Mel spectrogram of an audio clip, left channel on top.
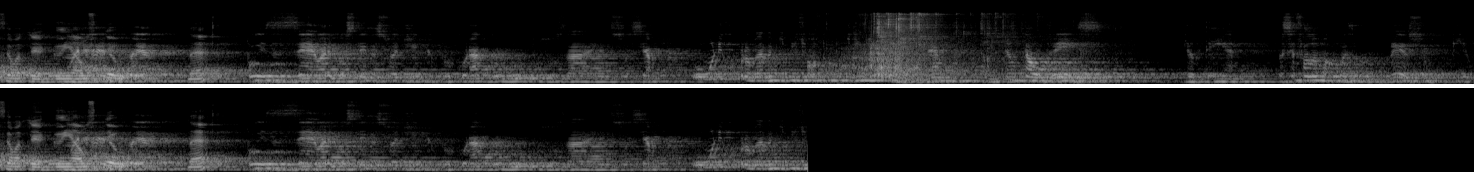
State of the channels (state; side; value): drops out; right; at 8.1 s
